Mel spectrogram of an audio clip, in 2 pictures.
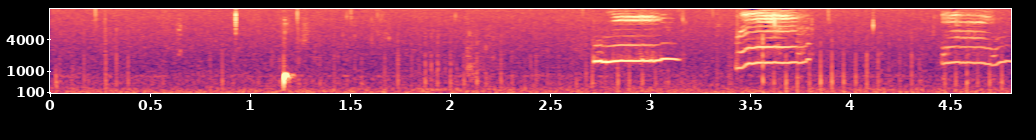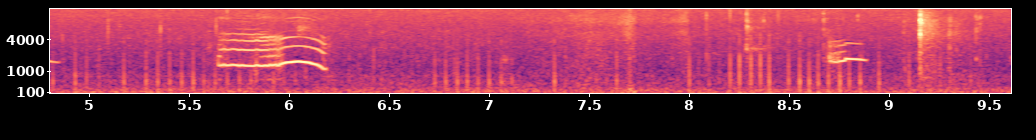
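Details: Newborn British Shorthair kitten named Pudding, on its first day after birth in September 2022, with its mother cat Sunny; five thin, high, rising-falling mews spaced about a second apart over a low steady background hum.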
